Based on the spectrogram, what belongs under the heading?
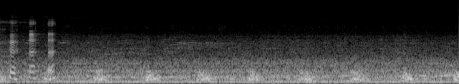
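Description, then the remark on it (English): A fast, steady whooshing pulse of a fetal heartbeat from an ultrasound, played back from a video, about two beats per second over a constant low hum, with a brief burst of higher noise at the start. “So I sent him a video of the heartbeat and like whatever. Yeah, this is what it sounded like in the video.”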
